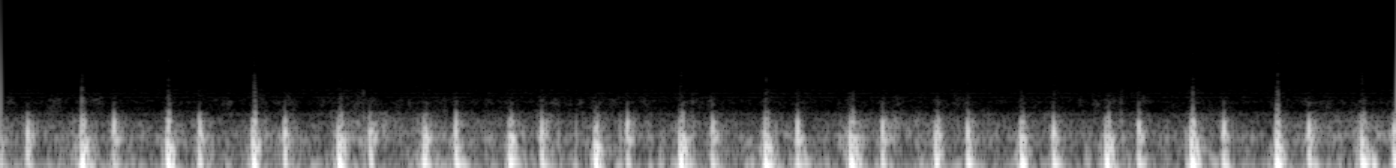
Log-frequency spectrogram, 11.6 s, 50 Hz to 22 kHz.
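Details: Real-time recording of a male heartbeat through a stethoscope with a microphone inside the earpieces, during a tutorial on auscultating the heart valve areas; steady, regular lub-dub about 85 a minute with crisp first and second sounds: normal heart sounds.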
